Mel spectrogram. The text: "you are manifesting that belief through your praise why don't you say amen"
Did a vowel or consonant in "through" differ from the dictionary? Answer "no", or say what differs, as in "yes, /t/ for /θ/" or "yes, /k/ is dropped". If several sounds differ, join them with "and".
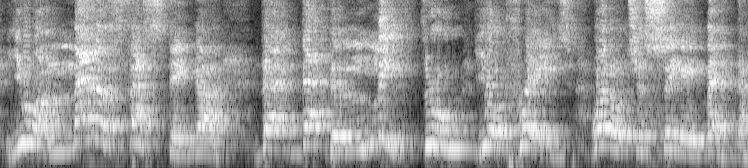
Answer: no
